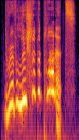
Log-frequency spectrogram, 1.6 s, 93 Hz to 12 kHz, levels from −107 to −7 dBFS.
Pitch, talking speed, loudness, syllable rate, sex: 360 Hz, 190 wpm, -16 LUFS, 8.7 syllables/s, female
